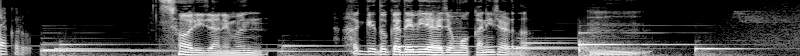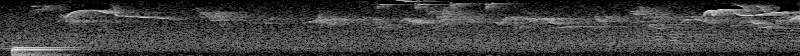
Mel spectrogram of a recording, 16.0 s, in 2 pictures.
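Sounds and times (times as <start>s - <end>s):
birds chirping: 7.1s - 16.0s
steady background hiss: 7.2s - 16.0s.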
